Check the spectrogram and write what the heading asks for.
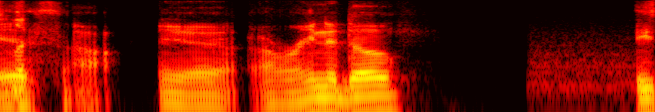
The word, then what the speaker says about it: Arenado: How you pronounce it? Yes, Arenado.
